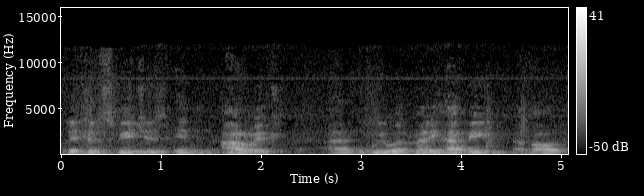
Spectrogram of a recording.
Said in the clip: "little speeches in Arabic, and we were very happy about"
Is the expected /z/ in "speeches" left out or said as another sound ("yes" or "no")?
no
